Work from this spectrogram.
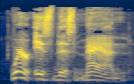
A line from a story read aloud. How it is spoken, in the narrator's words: the king of Aram roared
